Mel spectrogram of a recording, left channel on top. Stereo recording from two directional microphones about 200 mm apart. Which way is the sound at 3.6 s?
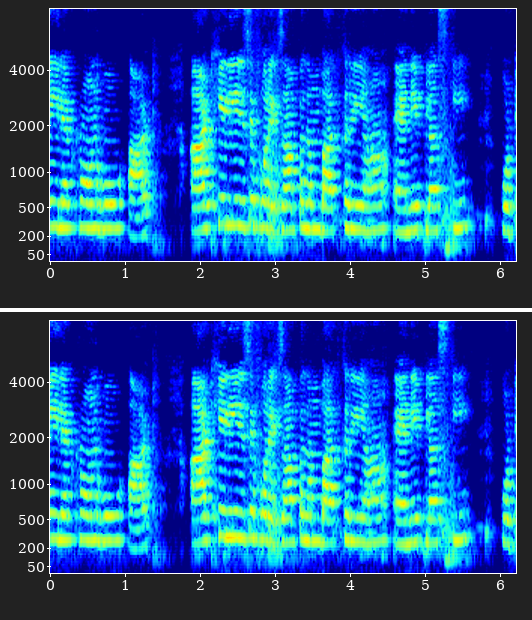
15° left (ahead or behind).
